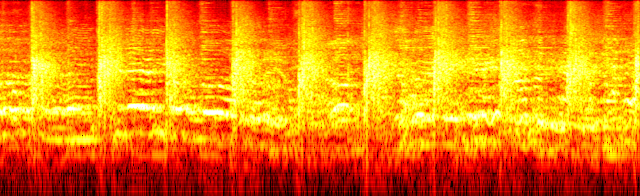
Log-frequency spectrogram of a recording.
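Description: A group singing a folk tune together, with rhythmic handclaps about three a second keeping the beat for the dance.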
